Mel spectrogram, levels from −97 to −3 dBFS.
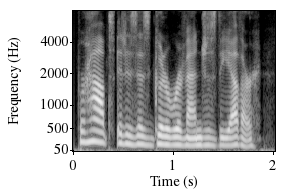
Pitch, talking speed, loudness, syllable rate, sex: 170 Hz, 295 wpm, -17 LUFS, 8.0 syllables/s, female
